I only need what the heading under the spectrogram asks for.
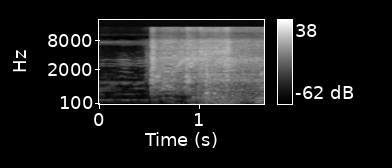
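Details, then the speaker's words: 1997 Toyota Kijang Grand 5K carburetted engine restarted warm, before the new distributor is fitted. A short crank, then it catches immediately and settles into an even idle, a clean start with no extra cranking. "biasanya kalau karburatornya agak bermasalah biasanya distater juga bisa dua kali tiga kali starter baru hidup ya"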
